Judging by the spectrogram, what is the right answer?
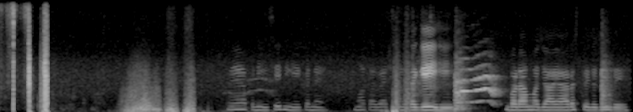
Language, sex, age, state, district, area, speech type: Dogri, female, 30-45, Jammu and Kashmir, Kathua, rural, spontaneous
